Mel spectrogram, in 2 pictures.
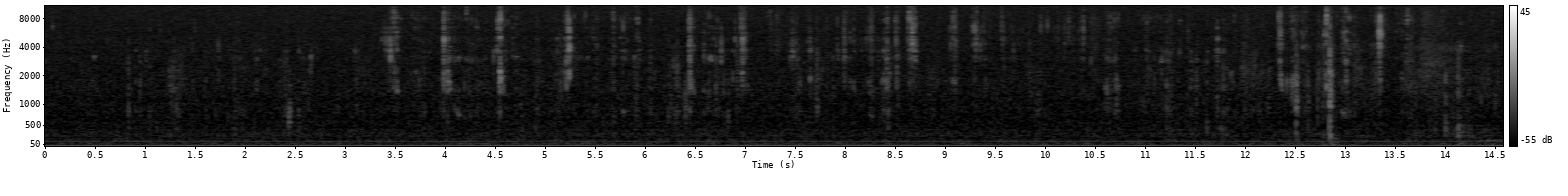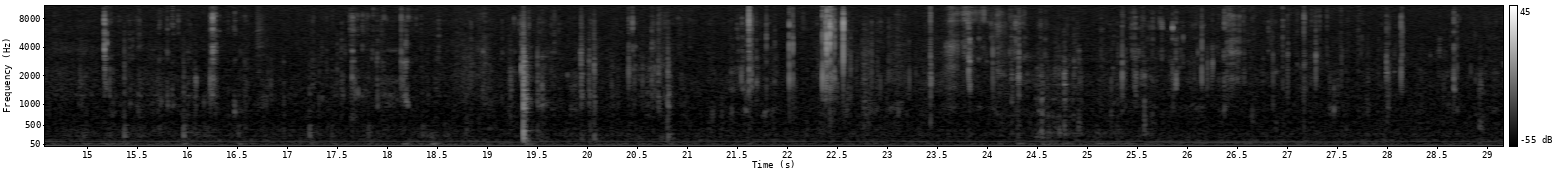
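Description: Close-miked chewing of cooked jumbo shrimp, with scattered small wet clicks and one sharp click about two-thirds of the way through, over a steady low hum.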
